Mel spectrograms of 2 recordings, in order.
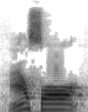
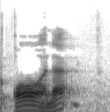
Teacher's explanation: Jadi sa lebih tebal daripada qa.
